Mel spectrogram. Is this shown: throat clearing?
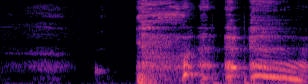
yes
